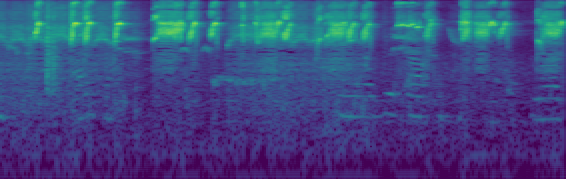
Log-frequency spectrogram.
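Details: Blue-crowned hanging parrot calls used as a lure to attract birds; very high, thin, squeaky chirps delivered in quick clustered bursts separated by brief pauses, clean with little background.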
